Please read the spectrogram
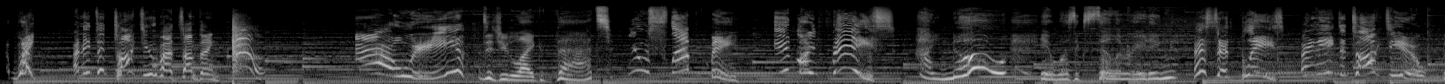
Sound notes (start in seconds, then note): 2.2 sudden slap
